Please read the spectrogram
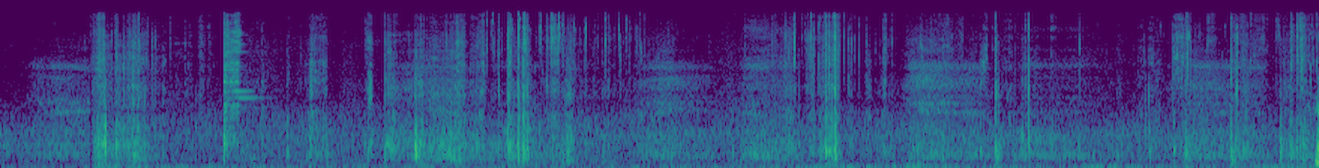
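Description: A foil bubble-wrap (Reflectix) pot cozy crinkling and rustling as it is handled and fitted around a steel canteen cup, with scattered light clicks and knocks.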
